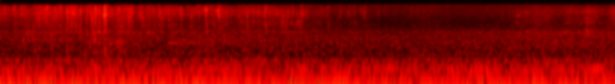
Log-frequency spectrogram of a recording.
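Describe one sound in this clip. Liquid pours and splashes into a metal bowl.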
